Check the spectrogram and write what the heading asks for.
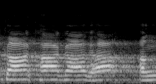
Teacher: कहाँ से होता है, कंठ मतलब इस गले से। मतलब का, खा, गा, घा अंगा बोलेंगे तो यहाँ पर क्या गले का प्रयोग होगा, गले से आवाज आएगी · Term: कंठ व्यंजन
